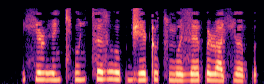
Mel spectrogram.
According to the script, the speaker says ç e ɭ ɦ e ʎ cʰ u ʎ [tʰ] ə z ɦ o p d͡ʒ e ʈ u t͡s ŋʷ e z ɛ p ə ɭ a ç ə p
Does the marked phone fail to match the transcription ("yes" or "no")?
yes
